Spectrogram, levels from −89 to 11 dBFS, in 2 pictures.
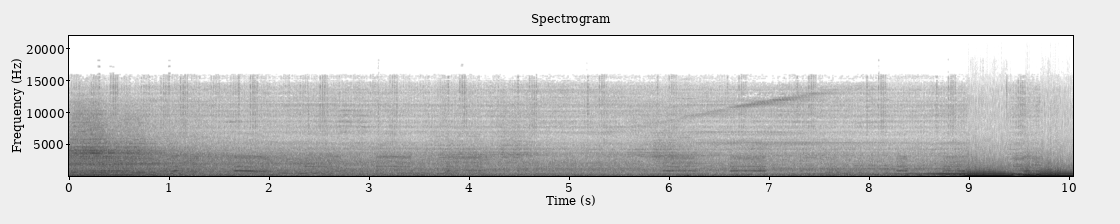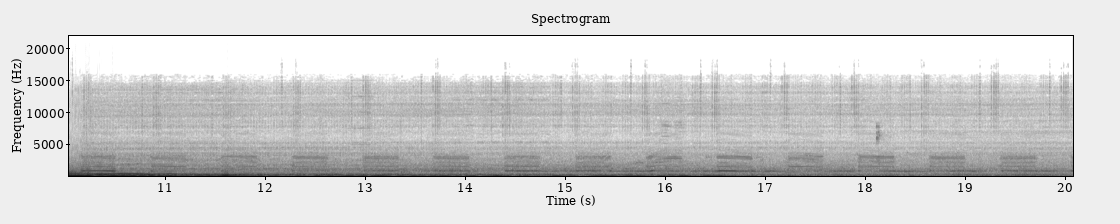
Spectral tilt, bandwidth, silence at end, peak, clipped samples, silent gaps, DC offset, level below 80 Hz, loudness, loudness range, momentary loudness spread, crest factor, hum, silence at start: -7.5 dB/octave; 12.5 kHz; 0 s; 0 dBFS; 2%; none; under 0.1%; -28 dBFS; -11 LUFS; 18 LU; 21 LU; 12 dB; none; 0 s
